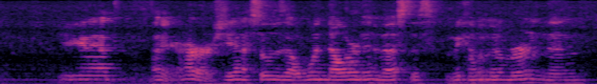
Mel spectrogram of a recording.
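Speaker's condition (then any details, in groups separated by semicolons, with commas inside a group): Traumatic brain injury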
